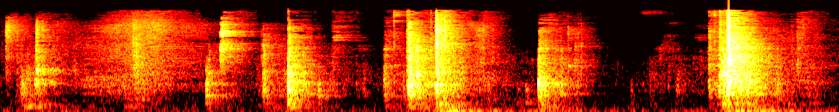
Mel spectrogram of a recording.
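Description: An aircraft cockpit security door being operated and locked, a sequence of sharp mechanical clunks and knocks at irregular intervals, close and moderately loud.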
